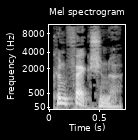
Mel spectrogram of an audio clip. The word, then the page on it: confectioner: anglais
